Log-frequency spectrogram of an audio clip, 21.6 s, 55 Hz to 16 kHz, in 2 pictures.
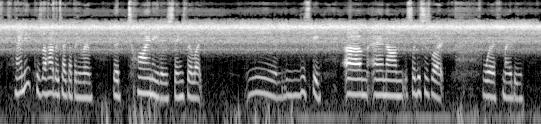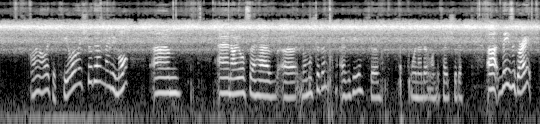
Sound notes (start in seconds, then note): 4.3 makes noise that somehow means 'tiny'??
